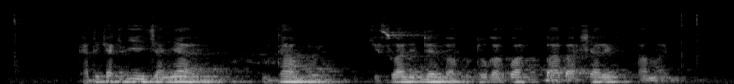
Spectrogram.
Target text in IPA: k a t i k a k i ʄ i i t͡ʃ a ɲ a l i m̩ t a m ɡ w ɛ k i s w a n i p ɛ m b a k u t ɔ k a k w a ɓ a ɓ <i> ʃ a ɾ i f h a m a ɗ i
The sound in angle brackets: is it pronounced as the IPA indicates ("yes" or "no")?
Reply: no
